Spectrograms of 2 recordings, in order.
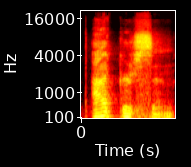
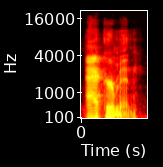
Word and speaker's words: Ackerson: They always mispronounce it. How do they normally mispronounce it? Ackerman. I don't know where they get it. It's Ackerson, and they get Ackerman.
